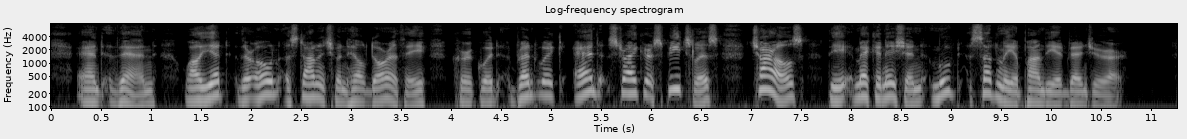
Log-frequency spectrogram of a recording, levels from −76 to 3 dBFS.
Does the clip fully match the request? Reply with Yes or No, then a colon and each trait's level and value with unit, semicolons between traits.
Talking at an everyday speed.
No: slow, 115 wpm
